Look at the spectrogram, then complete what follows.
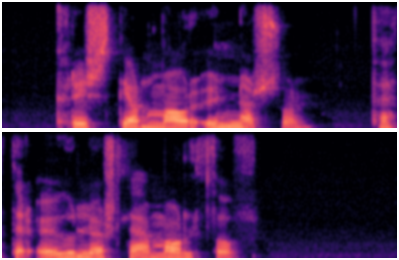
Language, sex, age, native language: Icelandic, female, 40-49, Icelandic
